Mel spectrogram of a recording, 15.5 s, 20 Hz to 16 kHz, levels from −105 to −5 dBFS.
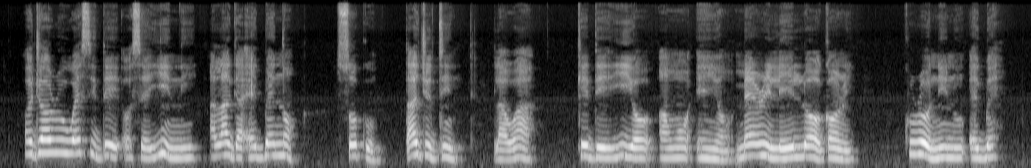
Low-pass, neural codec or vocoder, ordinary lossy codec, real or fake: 14.4 kHz; none; none; real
